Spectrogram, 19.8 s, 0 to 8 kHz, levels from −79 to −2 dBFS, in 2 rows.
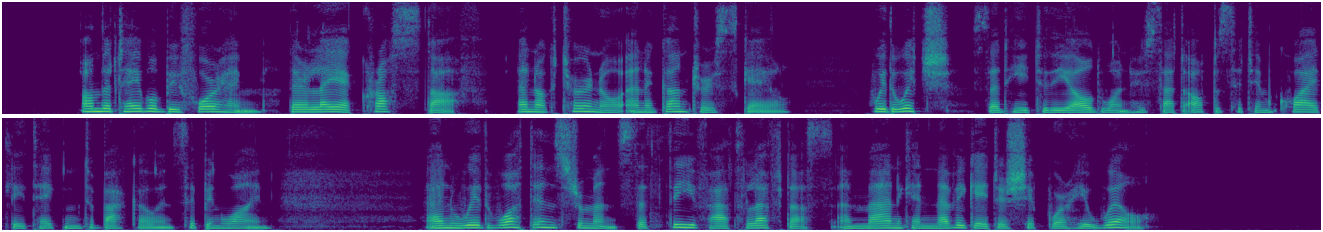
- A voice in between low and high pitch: Yes, medium, 155 Hz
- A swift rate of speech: No, average, 160 wpm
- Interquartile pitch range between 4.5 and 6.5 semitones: No, average, 3.6 semitones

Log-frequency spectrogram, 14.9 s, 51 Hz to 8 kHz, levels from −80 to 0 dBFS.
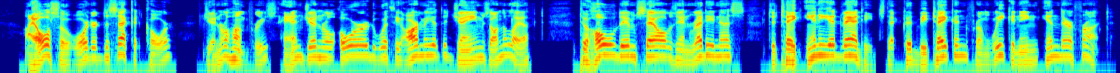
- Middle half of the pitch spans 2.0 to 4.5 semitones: No, average, 5.0 semitones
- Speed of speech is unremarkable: Yes, average, 155 wpm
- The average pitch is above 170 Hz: No, medium, 155 Hz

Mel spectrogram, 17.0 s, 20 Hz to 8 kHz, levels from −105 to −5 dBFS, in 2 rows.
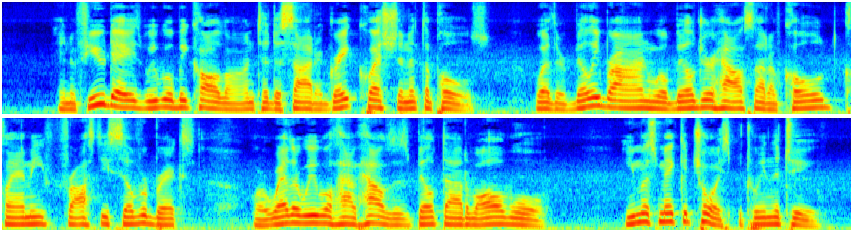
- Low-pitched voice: Yes, low, 130 Hz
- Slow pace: No, average, 175 wpm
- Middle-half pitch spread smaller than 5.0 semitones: Yes, average, 3.4 semitones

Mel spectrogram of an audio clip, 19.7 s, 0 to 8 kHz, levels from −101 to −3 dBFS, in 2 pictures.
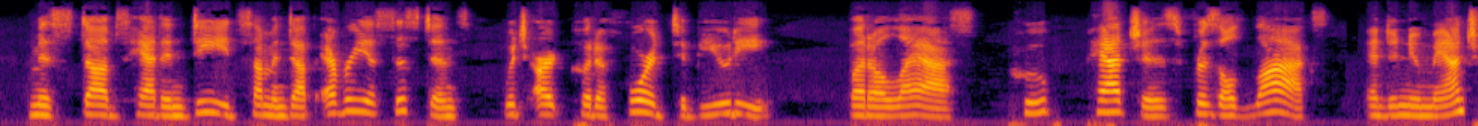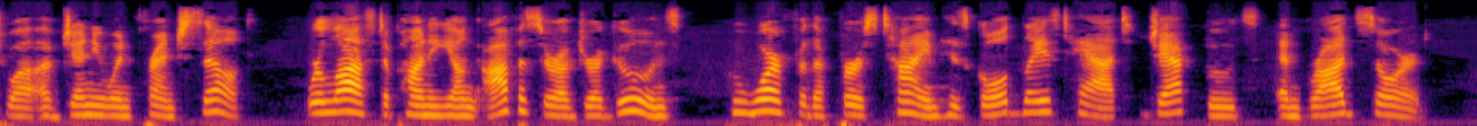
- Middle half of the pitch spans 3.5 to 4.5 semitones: Yes, average, 4.2 semitones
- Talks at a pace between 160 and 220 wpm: No, average, 150 wpm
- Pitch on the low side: No, medium, 180 Hz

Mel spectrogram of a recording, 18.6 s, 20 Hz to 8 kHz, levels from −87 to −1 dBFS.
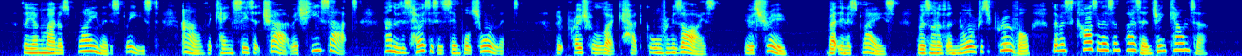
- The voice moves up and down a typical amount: No, wide, 7.7 semitones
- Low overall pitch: No, high, 225 Hz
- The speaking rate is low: No, average, 155 wpm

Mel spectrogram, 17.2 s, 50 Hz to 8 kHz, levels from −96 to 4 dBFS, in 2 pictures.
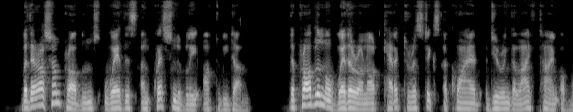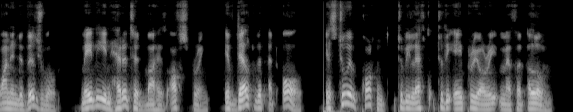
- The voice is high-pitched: No, low, 115 Hz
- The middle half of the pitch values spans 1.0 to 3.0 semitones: No, average, 4.6 semitones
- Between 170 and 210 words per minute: Yes, average, 180 wpm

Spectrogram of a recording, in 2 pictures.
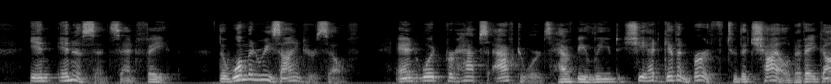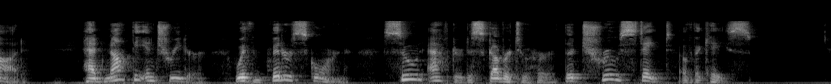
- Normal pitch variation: No, wide, 6.6 semitones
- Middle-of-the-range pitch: Yes, medium, 155 Hz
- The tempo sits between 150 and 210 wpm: Yes, average, 160 wpm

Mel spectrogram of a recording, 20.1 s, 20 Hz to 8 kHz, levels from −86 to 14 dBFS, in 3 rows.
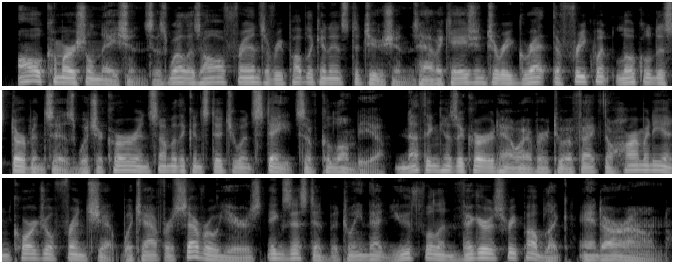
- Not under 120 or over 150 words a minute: No, average, 165 wpm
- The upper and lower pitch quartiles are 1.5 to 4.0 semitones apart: No, average, 4.7 semitones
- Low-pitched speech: Yes, low, 100 Hz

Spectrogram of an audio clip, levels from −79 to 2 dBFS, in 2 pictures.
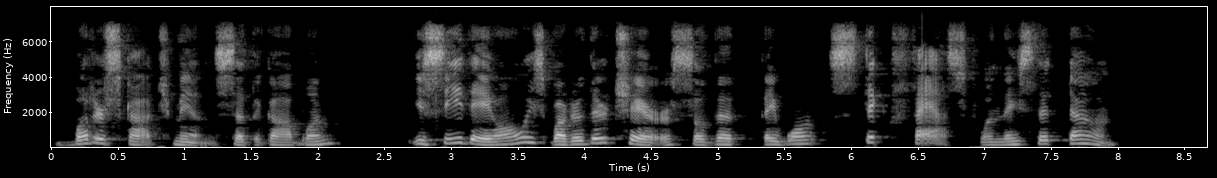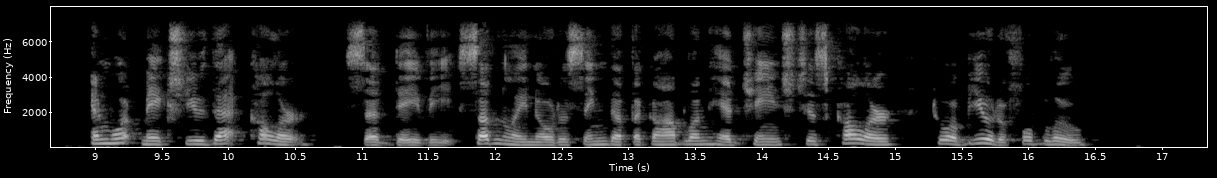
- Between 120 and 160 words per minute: Yes, average, 145 wpm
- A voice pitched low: No, medium, 180 Hz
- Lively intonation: No, average, 4.7 semitones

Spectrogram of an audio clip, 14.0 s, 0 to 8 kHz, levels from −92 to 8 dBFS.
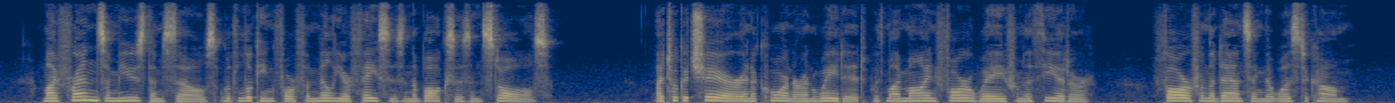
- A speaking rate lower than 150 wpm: No, average, 165 wpm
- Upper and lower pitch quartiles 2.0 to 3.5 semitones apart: Yes, average, 2.8 semitones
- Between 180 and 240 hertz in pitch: Yes, medium, 185 Hz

